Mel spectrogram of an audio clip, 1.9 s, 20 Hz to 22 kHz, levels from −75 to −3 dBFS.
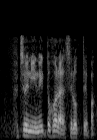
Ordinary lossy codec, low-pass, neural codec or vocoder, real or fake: none; none; codec, 16 kHz, 0.4 kbps, LongCat-Audio-Codec; fake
